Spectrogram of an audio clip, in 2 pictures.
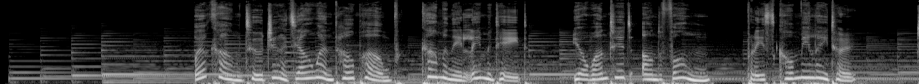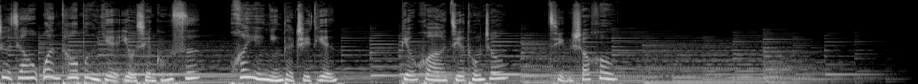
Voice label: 女 客服彩铃 中英文版 温柔甜美

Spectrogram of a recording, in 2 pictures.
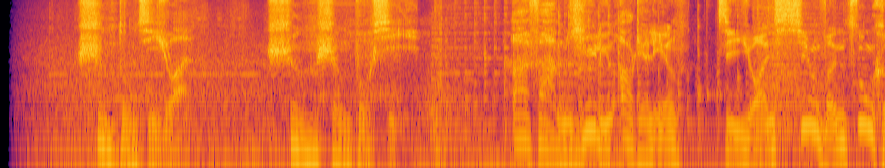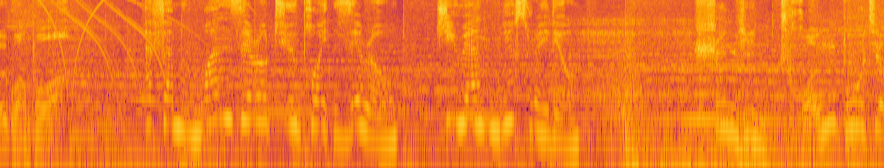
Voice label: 电台频宣 科技内敛; 济源新闻综合广播

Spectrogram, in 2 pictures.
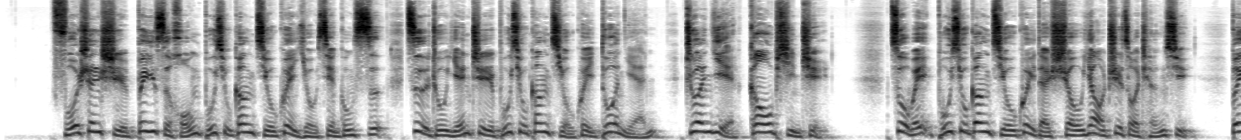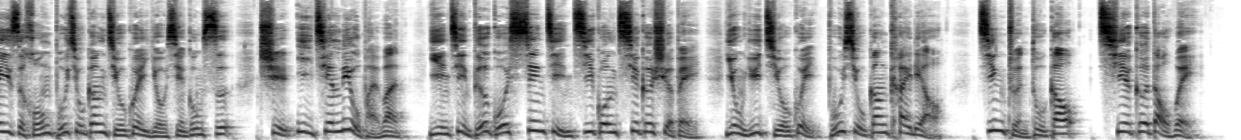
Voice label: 男 品牌宣传 配音; 佛山市杯子红不锈钢酒柜

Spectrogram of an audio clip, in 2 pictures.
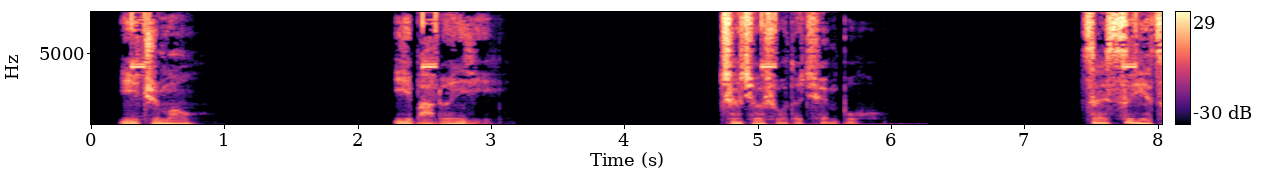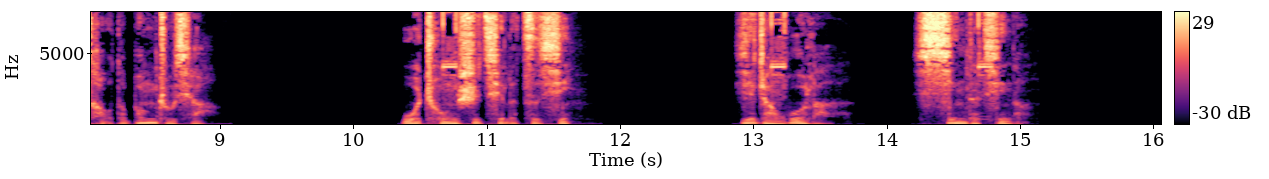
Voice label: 男-独白; 徐某独白; 内心独白; 四叶草宣传

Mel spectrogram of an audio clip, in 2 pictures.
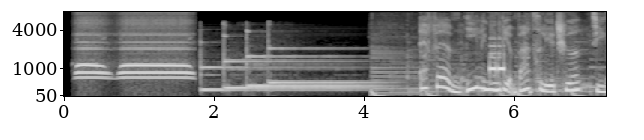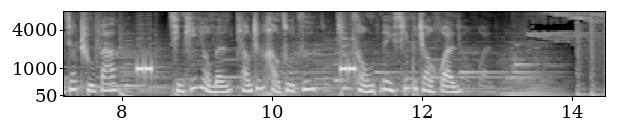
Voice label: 女, 片花; 快乐车友帮

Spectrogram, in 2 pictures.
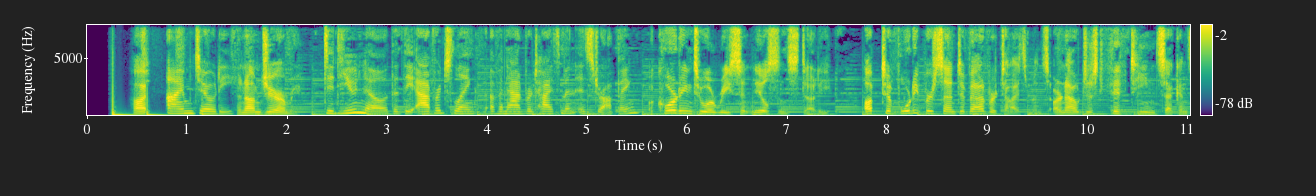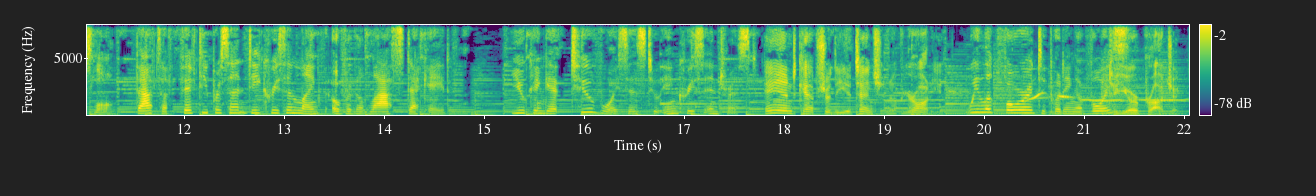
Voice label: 外籍英女 男广告女

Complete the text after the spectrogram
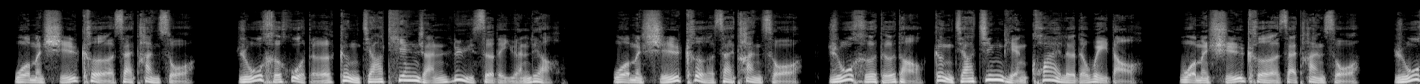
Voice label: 男 男高音 专题; 国语男声配音; 米老头

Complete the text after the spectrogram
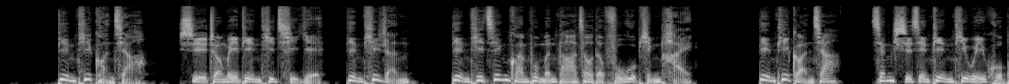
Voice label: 男 企业介绍 电梯管家 服务平台

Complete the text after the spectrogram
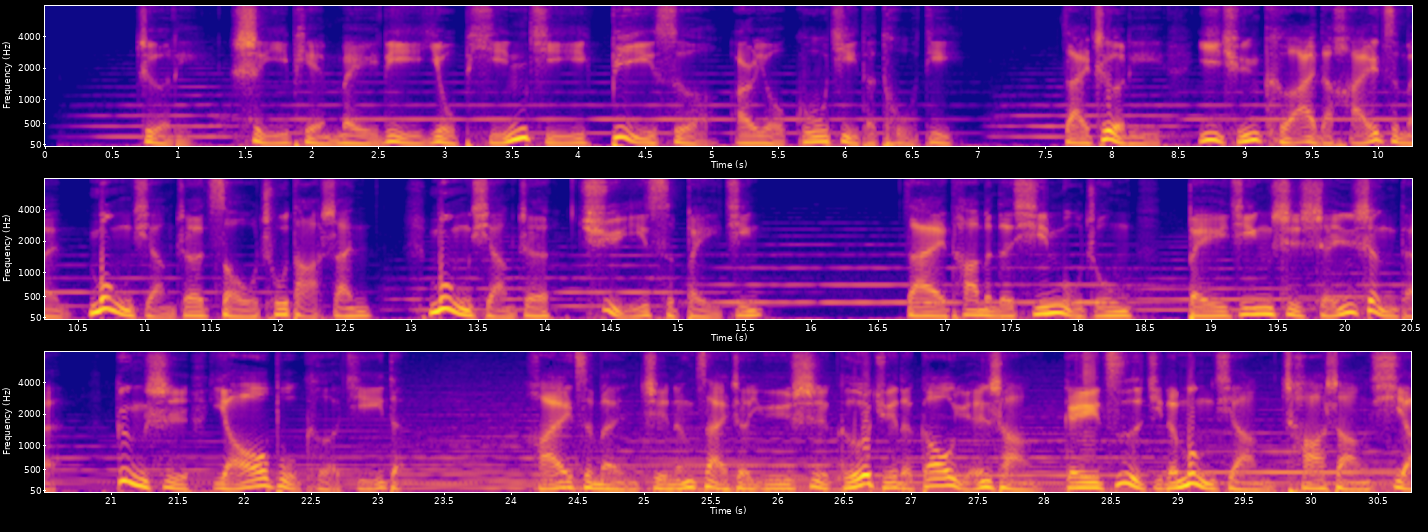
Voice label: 男 专题片 解说 低沉大气, 国语男声配音; 梦想

